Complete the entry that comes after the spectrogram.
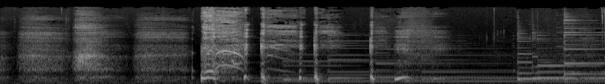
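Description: A run of harsh coughs in quick succession from someone ill at night with a high fever and muscle aches, followed by more hacking coughs and strained breaths as a soft sustained musical tone plays underneath.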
